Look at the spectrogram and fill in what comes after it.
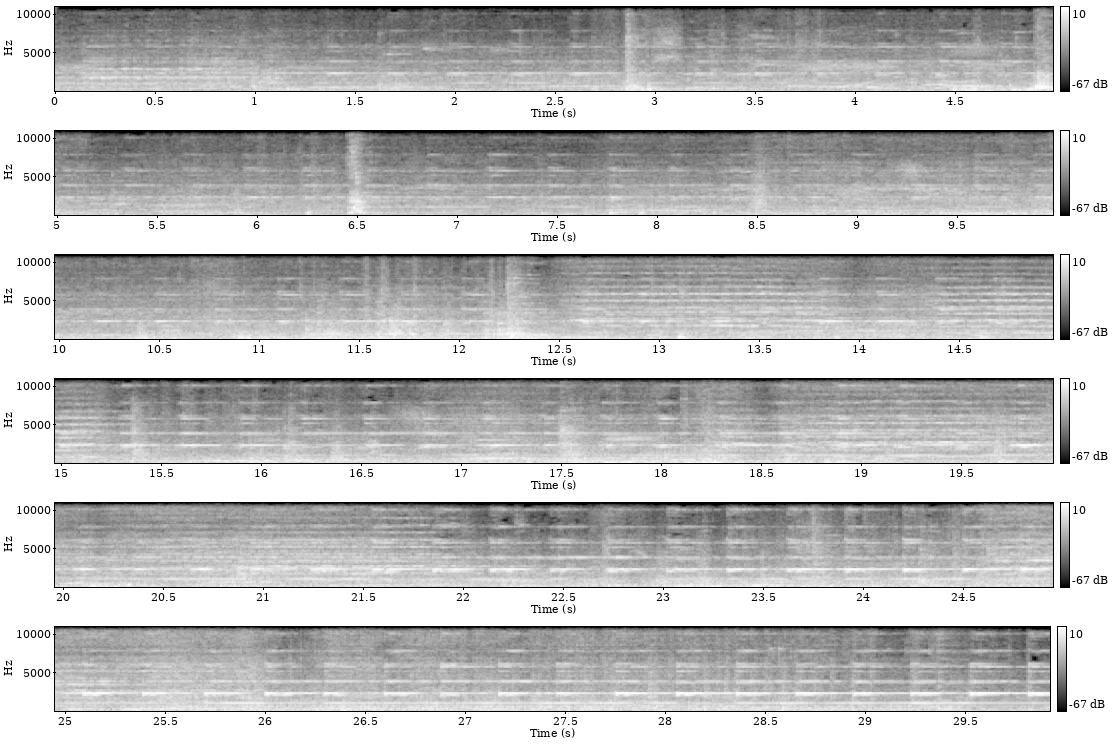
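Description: Passenger coaches rolling slowly past on steel wheels, with a steady high squeal from the wheels on the curved track and a few knocks over rail joints in the first seconds. The train grows louder near the end as the diesel locomotive draws near.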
